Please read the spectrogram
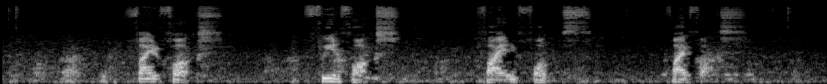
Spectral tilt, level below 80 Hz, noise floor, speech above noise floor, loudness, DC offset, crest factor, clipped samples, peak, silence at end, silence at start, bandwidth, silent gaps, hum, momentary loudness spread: -5.5 dB/octave; -58 dBFS; -43 dBFS; 26 dB; -18 LUFS; under 0.1%; 20 dB; under 0.1%; -2 dBFS; 0.3 s; 0.1 s; 16.5 kHz; none; none; 24 LU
